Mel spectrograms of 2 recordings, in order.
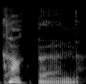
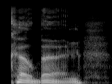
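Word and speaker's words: Cockburn: Rear Admiral George Cochburn, pronounced Cobburn, was the naval commander of the Chesapeake, and he was without question the most hated and feared man in America.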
